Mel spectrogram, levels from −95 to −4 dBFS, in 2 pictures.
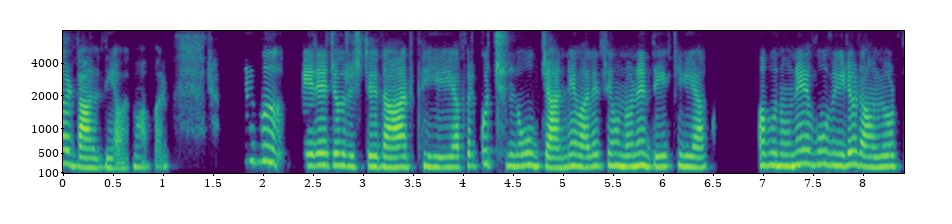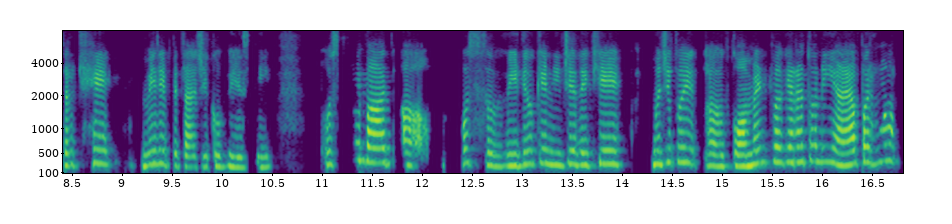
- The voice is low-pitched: No, high, 240 Hz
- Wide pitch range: No, average, 3.7 semitones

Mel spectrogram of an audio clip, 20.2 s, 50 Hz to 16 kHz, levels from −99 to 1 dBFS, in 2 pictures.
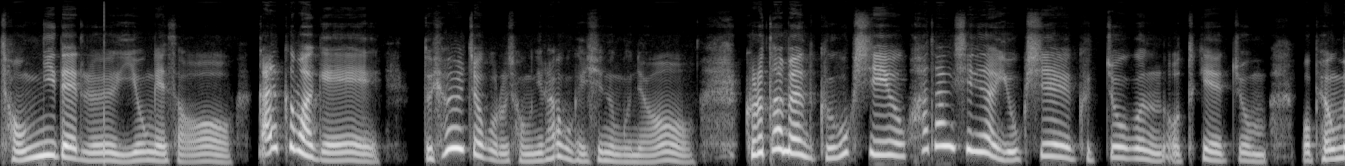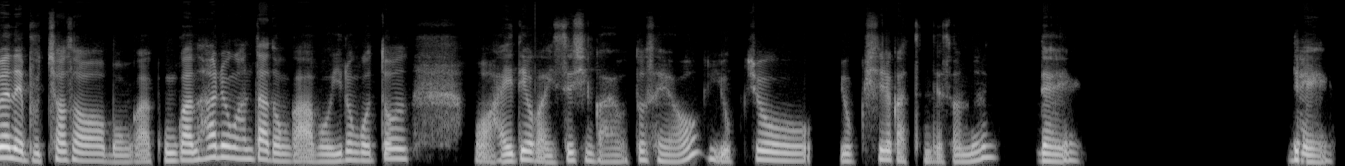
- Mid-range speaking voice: Yes, medium, 180 Hz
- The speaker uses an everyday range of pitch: No, wide, 6.4 semitones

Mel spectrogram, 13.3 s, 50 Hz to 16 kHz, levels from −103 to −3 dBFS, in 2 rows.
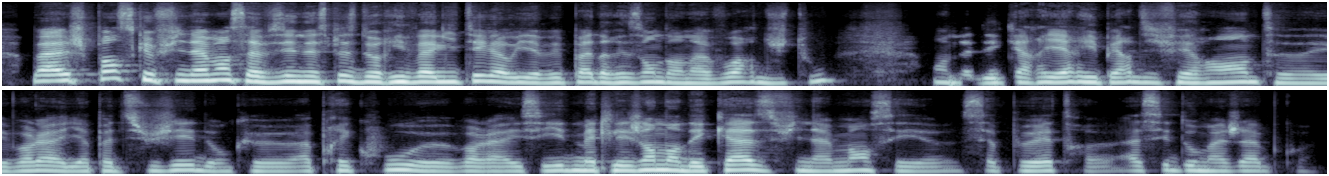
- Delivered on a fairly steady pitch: No, average, 3.2 semitones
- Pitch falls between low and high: Yes, medium, 165 Hz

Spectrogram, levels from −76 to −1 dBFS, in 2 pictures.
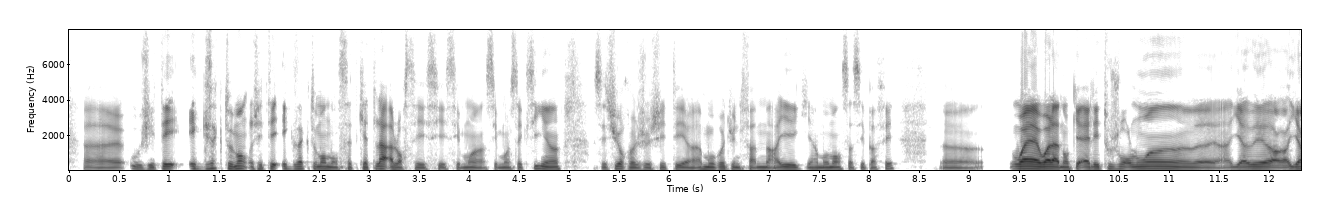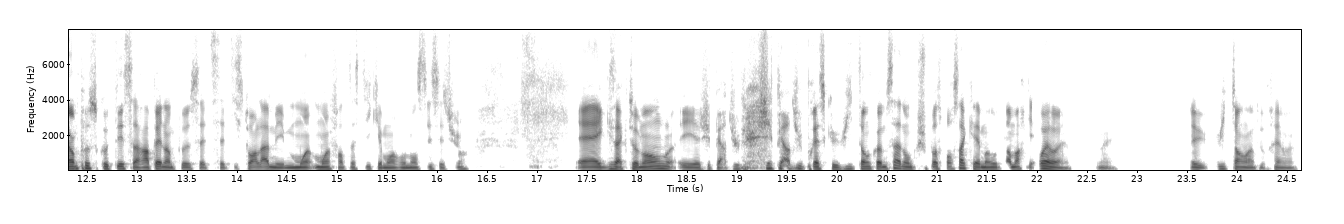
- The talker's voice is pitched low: Yes, low, 105 Hz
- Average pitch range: Yes, average, 3.6 semitones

